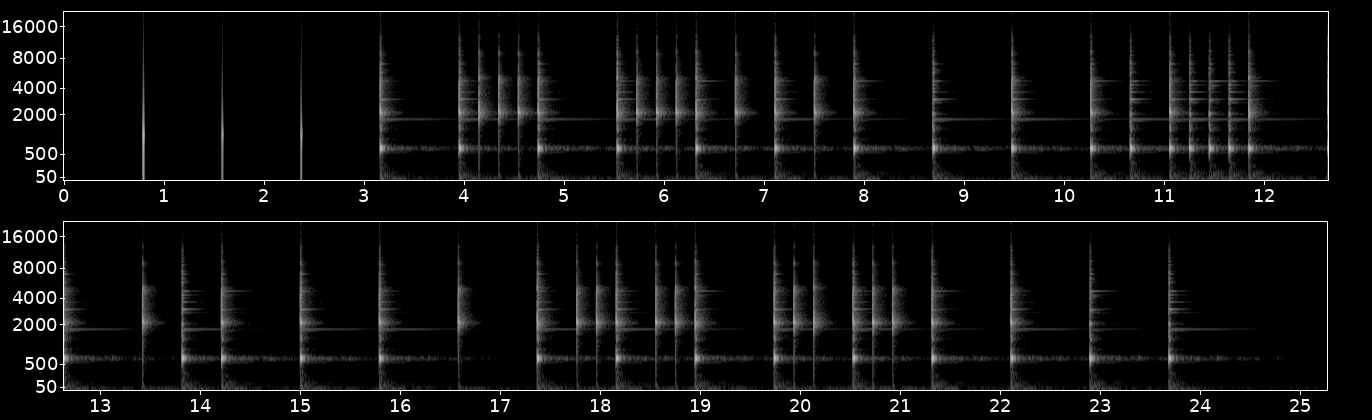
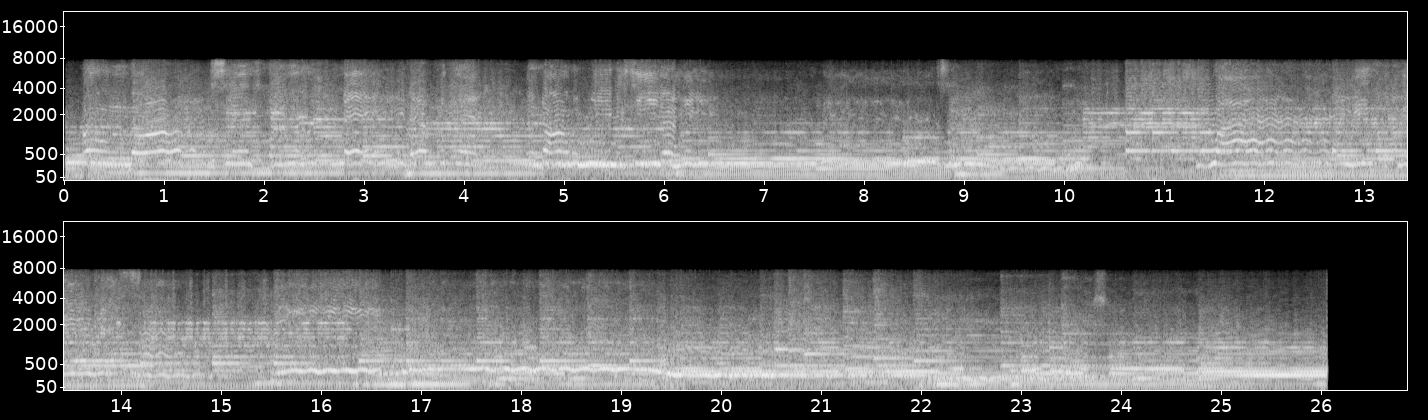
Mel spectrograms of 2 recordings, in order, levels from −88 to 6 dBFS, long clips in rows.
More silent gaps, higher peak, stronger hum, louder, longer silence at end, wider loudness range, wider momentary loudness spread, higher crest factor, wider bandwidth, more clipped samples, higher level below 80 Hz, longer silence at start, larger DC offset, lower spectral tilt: neither; about the same, 0 dBFS vs 0 dBFS; neither; second, -32 LUFS vs -6 LUFS; first, 1.55 s vs 0.8 s; about the same, 4 LU vs 2 LU; about the same, 6 LU vs 4 LU; first, 34 dB vs 6 dB; first, over 20 kHz vs 8 kHz; second, under 0.1% vs 2%; second, -66 dBFS vs -22 dBFS; first, 3.15 s vs 0 s; neither; second, -0.5 dB/octave vs -6.5 dB/octave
